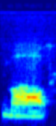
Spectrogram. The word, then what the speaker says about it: Maul: It's actually pronounced Maul, not Mail.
